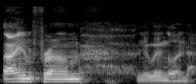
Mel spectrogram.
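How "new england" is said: whisper. Real, not acted. Muttered hometown answer.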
